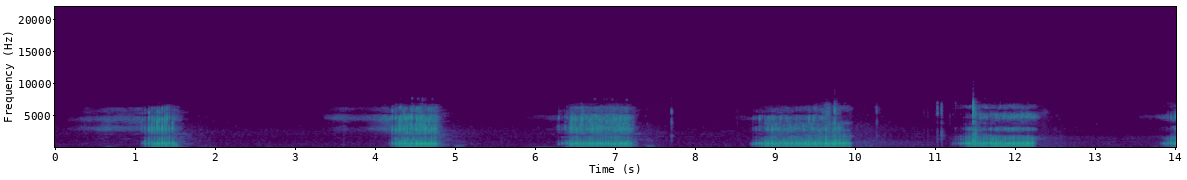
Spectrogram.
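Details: Lakshmi, a French Bulldog, snores at night in a small room: five loud, harsh, rattling snores, each lasting close to a second, repeating about every two and a half seconds, preceded by fainter inhaled breaths.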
